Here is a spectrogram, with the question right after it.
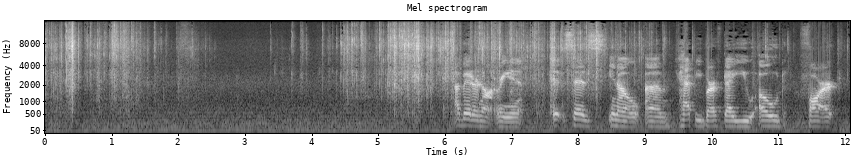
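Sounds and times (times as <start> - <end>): card packaging rustling and crinkling: 0.0 - 2.6, 3.7 - 9.4
steady low hum: 0.0 - 12.0.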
